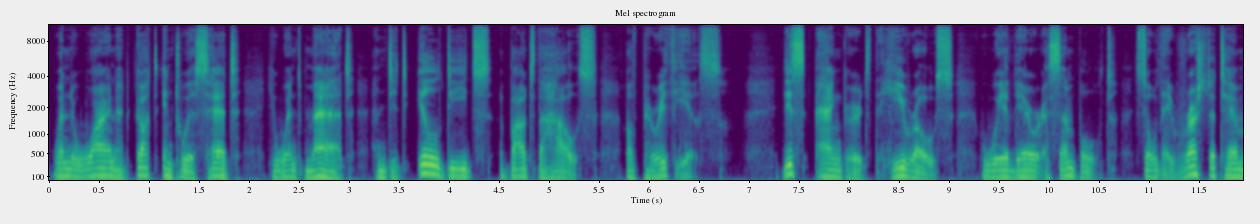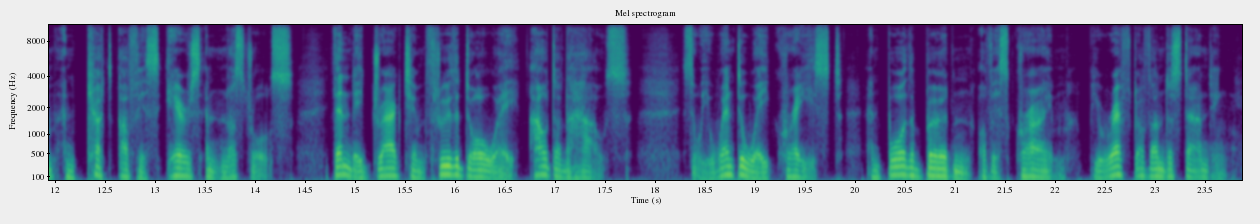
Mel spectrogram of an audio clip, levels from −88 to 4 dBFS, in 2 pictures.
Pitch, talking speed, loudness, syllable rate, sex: 100 Hz, 165 wpm, -24 LUFS, 4.5 syllables/s, male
